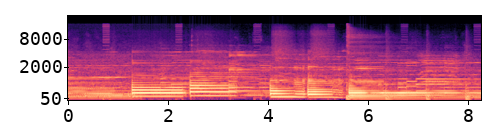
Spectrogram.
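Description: Live band playing a slow instrumental passage: electric guitar holding long sustained melody notes, moving to a new note every second or so, over keyboards and bass.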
